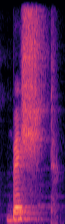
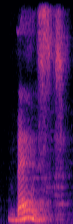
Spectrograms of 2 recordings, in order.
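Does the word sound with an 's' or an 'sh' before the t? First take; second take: sh; s. First: It is said with an sh sound before the t. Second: It is said with an s sound before the t. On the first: The speaker calls it wrong. "people pronounce these words like um" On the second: The speaker calls it right. "how we need to pronounce them is"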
